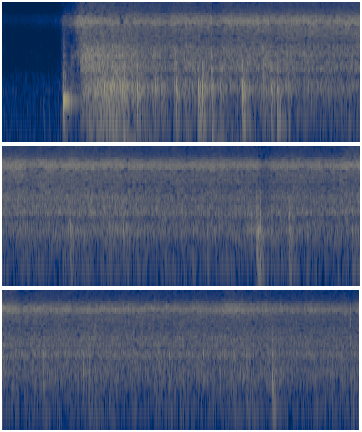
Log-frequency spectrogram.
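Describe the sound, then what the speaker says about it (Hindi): Chopped kohlrabi dropped into hot oil for Kashmiri-style monji haakh, bursting into a loud, steady sizzle that starts abruptly and hisses continuously with small crackles. "ये तेल गर्म हो गया है, इसे डालेंगे गाढ़ गोभी।"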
